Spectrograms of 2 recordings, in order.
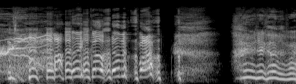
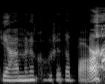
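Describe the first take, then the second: First: High, laughing repeat of the joke. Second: Said in the usual way. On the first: Retold or imitated. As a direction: mom joking she needs a drink, laughing. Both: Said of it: "I'm like".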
